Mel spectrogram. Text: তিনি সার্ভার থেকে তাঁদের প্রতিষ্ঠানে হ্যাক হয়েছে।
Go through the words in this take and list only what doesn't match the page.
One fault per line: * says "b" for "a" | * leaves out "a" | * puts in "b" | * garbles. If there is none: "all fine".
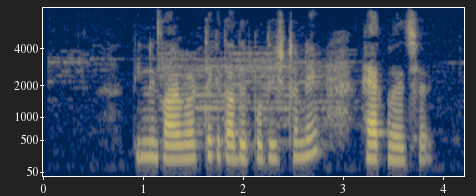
all fine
